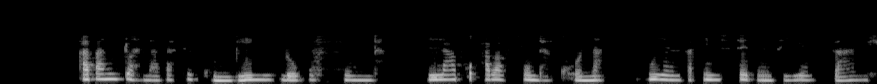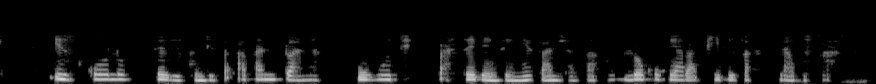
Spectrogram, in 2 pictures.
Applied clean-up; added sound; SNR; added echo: none; none; none; none.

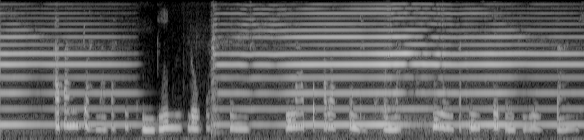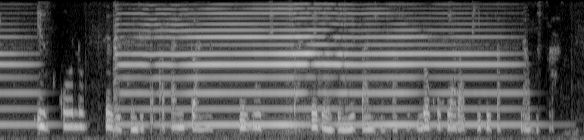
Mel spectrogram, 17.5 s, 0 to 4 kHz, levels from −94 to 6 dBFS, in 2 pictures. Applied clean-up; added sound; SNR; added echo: none; Bowed string instrument; -4 dB; none.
